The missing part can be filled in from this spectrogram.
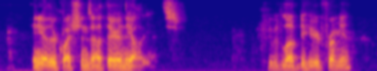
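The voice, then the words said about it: Smooth, suave radio-announcer voice. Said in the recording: “you're sure sounding debonair tonight ... you're just suave and debonair ... Breaking out my radio voice this evening ... You do have a good voice ... You've got a nice voice”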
